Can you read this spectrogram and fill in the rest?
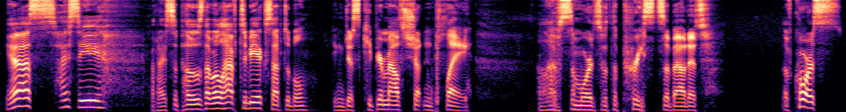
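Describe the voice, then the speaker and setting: An actor playing a nervous, fussy male steward in an audiobook, haughty and quick to sputter with outrage. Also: medium pitch, fairly bright tone, dry recording, close to an everyday voice. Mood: haughty, flustered. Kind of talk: full-cast audiobook acting.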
